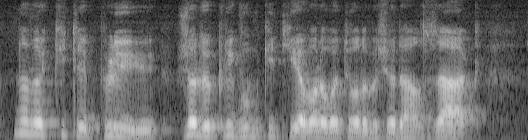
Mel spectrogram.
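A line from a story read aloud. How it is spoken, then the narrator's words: Terrified woman crying out. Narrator (French): s'écria-t-elle pleine d'effroi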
